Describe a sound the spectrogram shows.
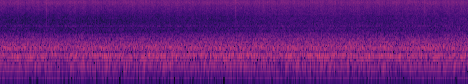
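A heavy vehicle's diesel engine idles with a steady low rumble.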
